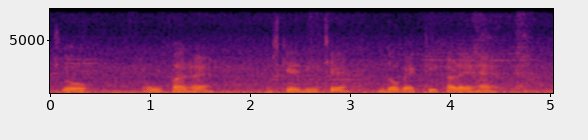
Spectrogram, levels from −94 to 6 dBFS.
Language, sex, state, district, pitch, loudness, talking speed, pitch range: Hindi, male, Uttarakhand, Uttarkashi, 155 Hz, -28 LUFS, 105 wpm, 130-165 Hz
